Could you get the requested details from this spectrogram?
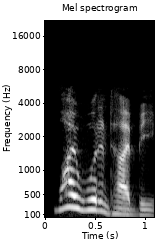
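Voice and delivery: plain reading voice

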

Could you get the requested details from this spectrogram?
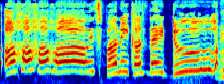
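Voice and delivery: Fawad's laugh. Retold or imitated. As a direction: chuckle slowly as you explain the joke. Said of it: "Fawad walks by and goes".

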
